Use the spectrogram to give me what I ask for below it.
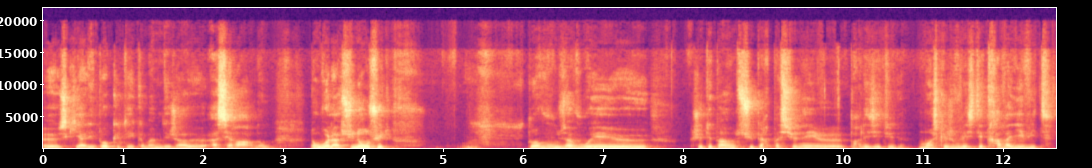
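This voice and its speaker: A man's tone is dark and mellow as he talks at a fairly slow pace. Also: medium pitch for a man, ordinary pitch variation. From southern France, Narbonne. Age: 60s. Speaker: businessman and rugby club president. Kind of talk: interview. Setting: office. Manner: hesitant, many fillers.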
